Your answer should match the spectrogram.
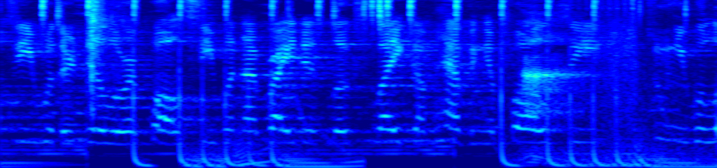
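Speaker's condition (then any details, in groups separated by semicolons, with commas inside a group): No condition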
